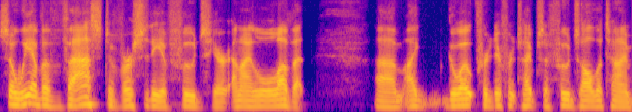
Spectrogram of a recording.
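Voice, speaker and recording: Against a quiet background with dry, close sound and no echo, a man with a normal speaking voice and a Canadian accent talks fairly quickly at a medium pitch with fairly even intonation. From Ontario, Canada. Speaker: voice actor. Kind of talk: interview conversation.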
